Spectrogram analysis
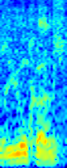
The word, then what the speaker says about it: Junkers: known as the junckers it's written in junkers but it's pronounced as yunkas in the german kingdom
